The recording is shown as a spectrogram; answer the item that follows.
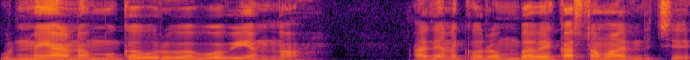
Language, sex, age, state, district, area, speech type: Tamil, male, 18-30, Tamil Nadu, Tiruchirappalli, rural, spontaneous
